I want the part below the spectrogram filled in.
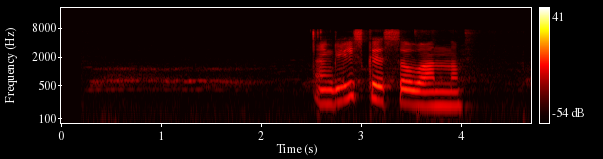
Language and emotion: Russian, neutral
